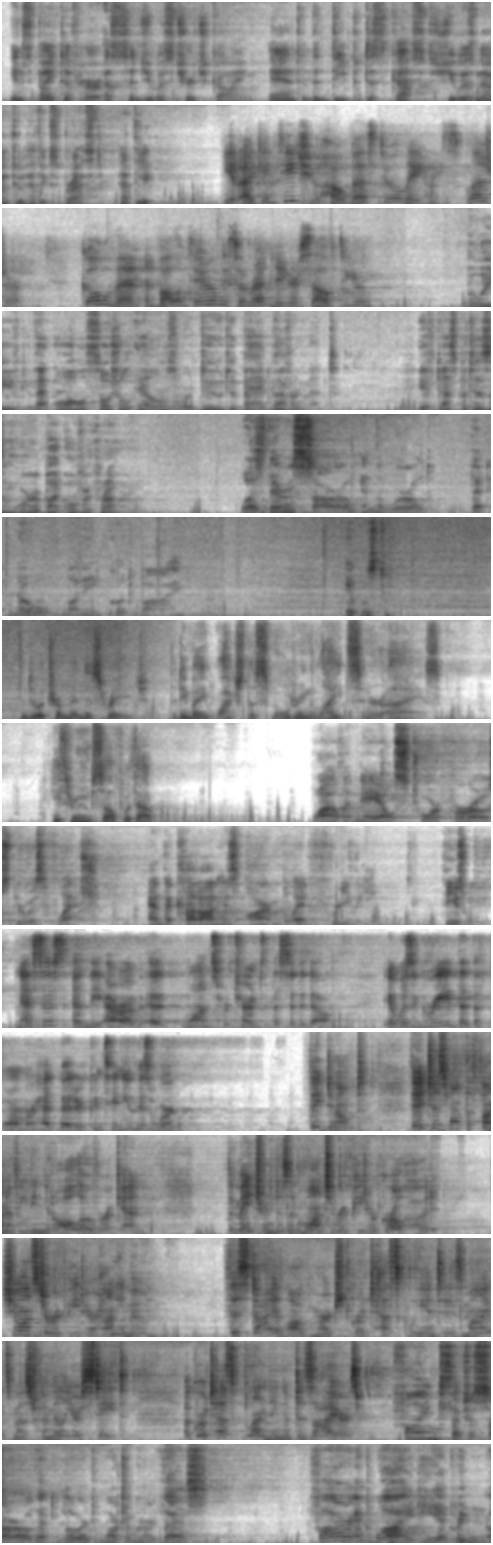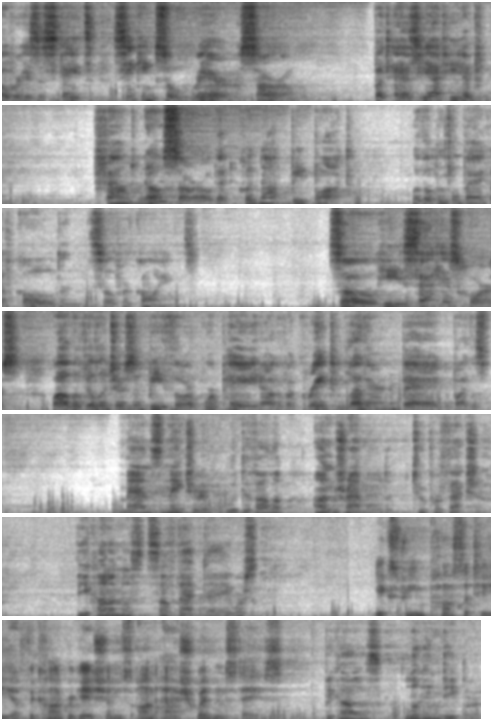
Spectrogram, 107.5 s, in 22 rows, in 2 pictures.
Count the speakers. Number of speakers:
8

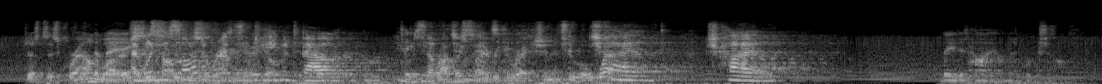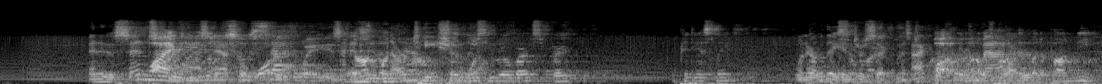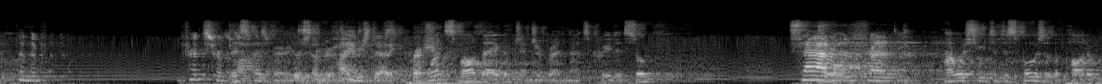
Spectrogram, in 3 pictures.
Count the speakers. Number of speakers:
3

